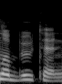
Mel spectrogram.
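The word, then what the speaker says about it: Louboutin: that whole tote of playmob for $25 Christian labutin yes that's how you say it have you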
